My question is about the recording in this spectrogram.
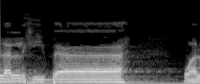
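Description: A man's voice chanting a line of Arabic verse into a microphone, holding one long steady note for under a second, then a short pause before the next chanted phrase begins near the end.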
